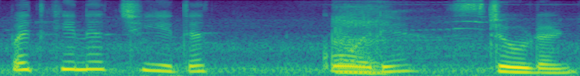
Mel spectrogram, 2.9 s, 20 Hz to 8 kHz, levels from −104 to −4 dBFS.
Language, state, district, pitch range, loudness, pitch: Kashmiri, Punjab, Kapurthala, 200-270 Hz, -15 LUFS, 225 Hz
